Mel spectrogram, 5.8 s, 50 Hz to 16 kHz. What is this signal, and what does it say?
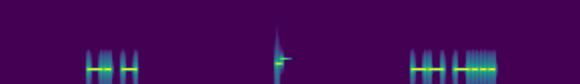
Morse code, heard as a keyed tone, about 28 wpm, 700 Hz. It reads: NT MB
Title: Canadian Provinces and Territories 28wpm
